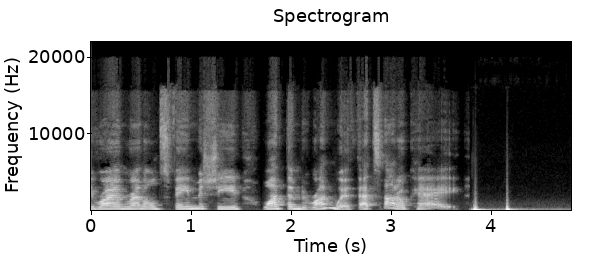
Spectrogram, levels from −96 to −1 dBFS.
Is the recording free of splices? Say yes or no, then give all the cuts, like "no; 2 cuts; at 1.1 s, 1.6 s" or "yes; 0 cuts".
no; 1 cut; at 3.6 s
